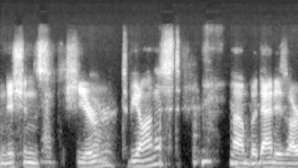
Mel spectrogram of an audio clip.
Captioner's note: chuckles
